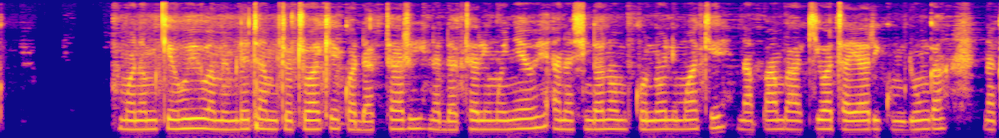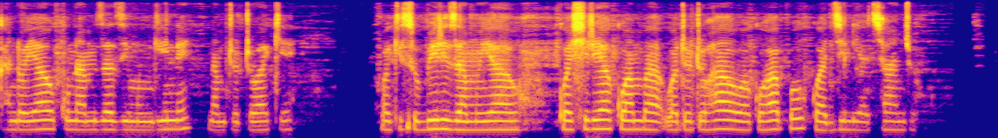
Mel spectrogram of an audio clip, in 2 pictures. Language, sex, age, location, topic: Swahili, female, 18-24, Nakuru, health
